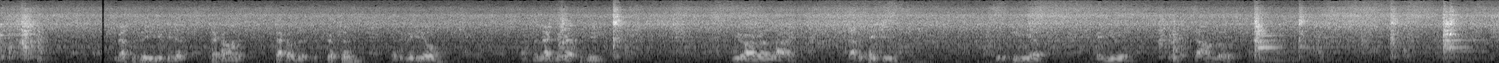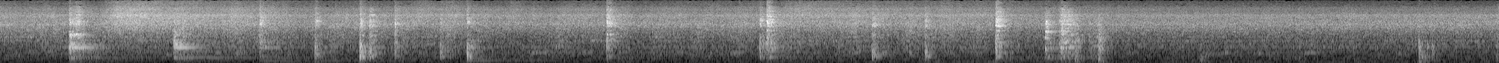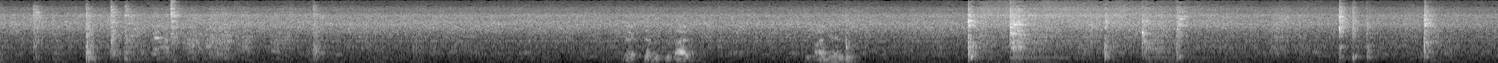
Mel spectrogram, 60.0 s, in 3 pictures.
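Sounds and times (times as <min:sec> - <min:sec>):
chicken sizzling in oil: 0:00.0 - 0:59.9
metal utensil scraping wok: 0:07.1 - 0:12.3, 0:13.0 - 0:35.0, 0:41.3 - 0:44.3, 0:52.3 - 0:59.9.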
